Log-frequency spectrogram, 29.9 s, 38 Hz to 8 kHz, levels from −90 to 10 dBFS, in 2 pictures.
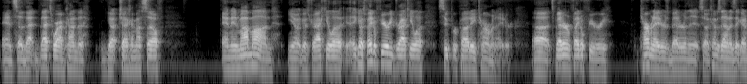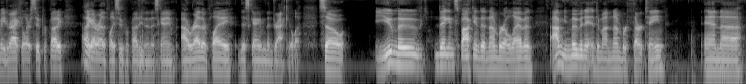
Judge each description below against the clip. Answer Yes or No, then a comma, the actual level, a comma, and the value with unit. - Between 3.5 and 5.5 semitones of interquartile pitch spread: Yes, average, 4.3 semitones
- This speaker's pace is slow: No, average, 175 wpm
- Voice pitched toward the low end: Yes, low, 115 Hz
